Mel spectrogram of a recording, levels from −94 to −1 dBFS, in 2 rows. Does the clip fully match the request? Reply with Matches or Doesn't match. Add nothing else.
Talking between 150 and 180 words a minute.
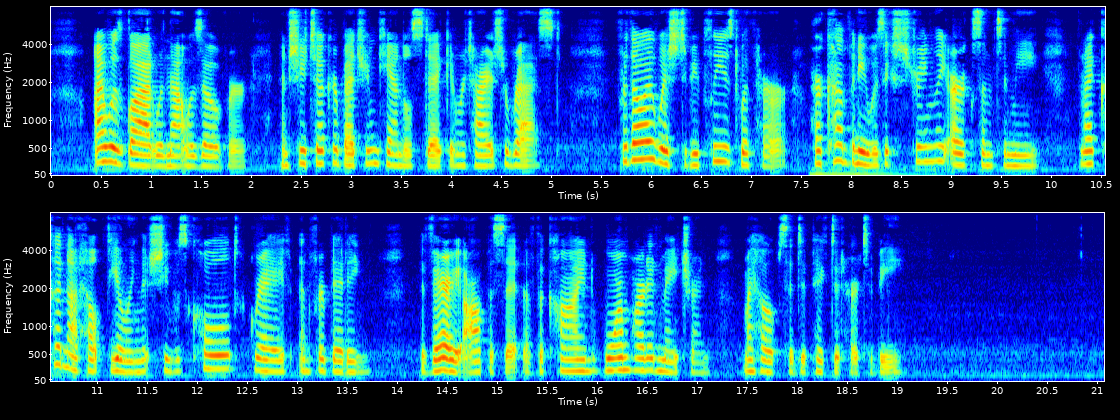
Matches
